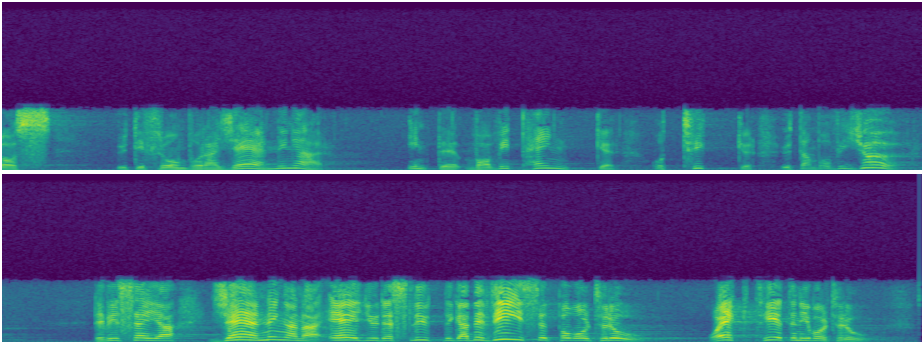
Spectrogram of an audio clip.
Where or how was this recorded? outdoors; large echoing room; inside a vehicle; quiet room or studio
large echoing room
